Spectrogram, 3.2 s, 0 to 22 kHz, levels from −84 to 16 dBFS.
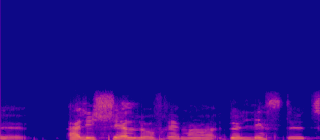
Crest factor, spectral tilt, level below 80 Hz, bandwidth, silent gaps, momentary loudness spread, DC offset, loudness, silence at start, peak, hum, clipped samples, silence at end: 22 dB; -3.5 dB/octave; -66 dBFS; 7.8 kHz; none; 11 LU; under 0.1%; -29 LUFS; 0 s; -8 dBFS; none; under 0.1%; 0 s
